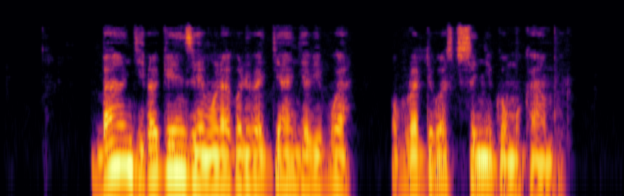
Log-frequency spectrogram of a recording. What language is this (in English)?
Ganda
